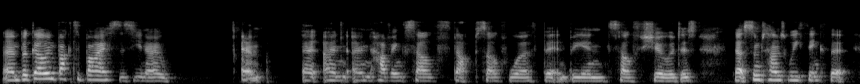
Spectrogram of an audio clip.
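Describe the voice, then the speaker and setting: Northern English woman, slightly low voice. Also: moderate pace. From Northeast England. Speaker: interviewee, company managing director. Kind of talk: conversational interview.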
